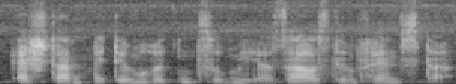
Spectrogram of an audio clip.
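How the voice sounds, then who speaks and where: An actor playing a sheriff's spouse, giving an anxious eyewitness account in a documentary radio drama. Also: male voice, medium pitch, sing-song, brisk, vocal fry, pushed and bright, husky, heavily acted. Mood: matter-of-fact recollection. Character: anxious sheriff's spouse recalling the prisoners' arrival.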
